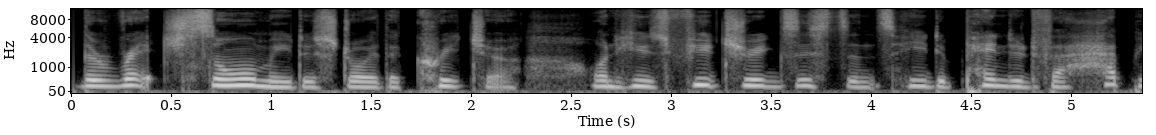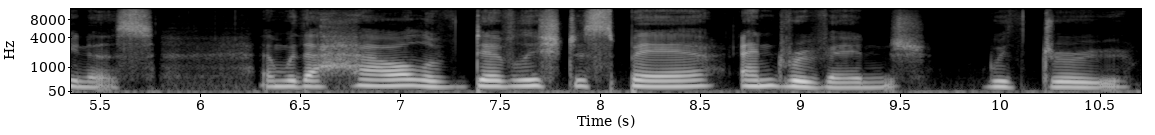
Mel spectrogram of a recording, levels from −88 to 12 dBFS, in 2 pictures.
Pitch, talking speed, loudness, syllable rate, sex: 190 Hz, 140 wpm, -19 LUFS, 4.7 syllables/s, female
